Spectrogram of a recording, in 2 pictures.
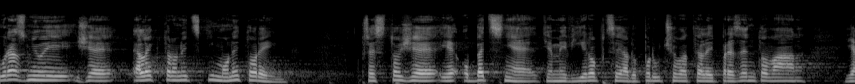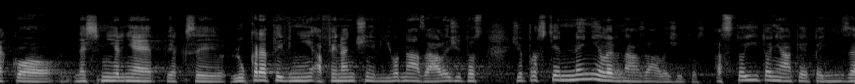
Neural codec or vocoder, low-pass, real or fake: vocoder, 48 kHz, 128 mel bands, Vocos; 10.8 kHz; fake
